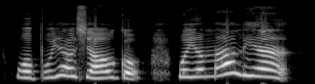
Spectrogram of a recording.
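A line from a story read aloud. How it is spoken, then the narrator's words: Crying. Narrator (Chinese): 罗拉哭着说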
